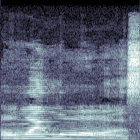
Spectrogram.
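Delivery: put-on mimicked soft childlike tone. Retelling what a bowling date said after losing: imitating a soft, toddler-like voice. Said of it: "he was very, like, soft".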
